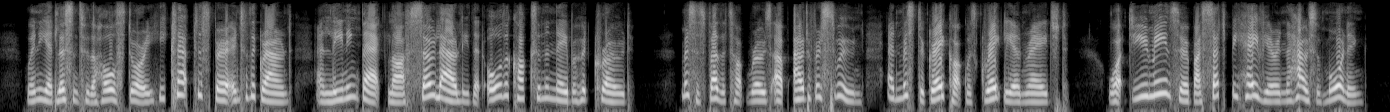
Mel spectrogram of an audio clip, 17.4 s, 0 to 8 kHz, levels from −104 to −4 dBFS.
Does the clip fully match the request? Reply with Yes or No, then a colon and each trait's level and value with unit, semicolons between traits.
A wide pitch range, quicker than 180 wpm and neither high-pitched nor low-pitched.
No: wide, 6.3 semitones; average, 195 wpm; high, 220 Hz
